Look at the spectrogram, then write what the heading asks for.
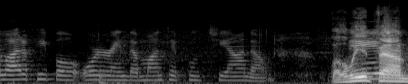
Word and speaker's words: Montepulciano: Montepulciano? Yeah, Is the that right? Montepulciano.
